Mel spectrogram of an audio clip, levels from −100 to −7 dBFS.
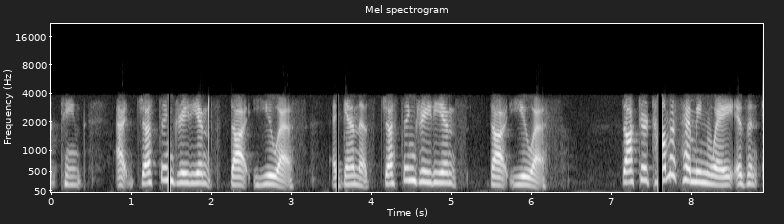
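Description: Telephone-band speech, carried by G.711 coding with nothing above about 3.4 kHz, is cut by packet loss filled with silence at 1.47 s and 3.57 s (30 ms each) and at 7.59 s (60 ms, which fits two consecutive packets going missing). The holes start and stop abruptly. Their lengths are whole multiples of one 30 ms packet, which sets them apart from fades or random dropouts. At 1.98 s an uninitialised buffer produces a loud crack about 1.5 ms long, which fits a 64-sample block played from memory before any audio was written into it. Unlike the packet-loss holes, which come from sound being removed, this crack adds harsh energy that does not belong to the speech.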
